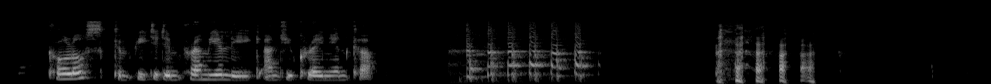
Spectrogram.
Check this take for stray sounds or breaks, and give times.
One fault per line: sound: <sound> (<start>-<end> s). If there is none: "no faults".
sound: laugh (4.5-6.0 s)
sound: laugh (7.1-8.2 s)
